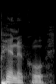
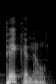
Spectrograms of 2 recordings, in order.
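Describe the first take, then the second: First: The word is said as 'pinnacle' with an n. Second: The word is said as 'pickinal' with a k. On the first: "It's not pinnacle" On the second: "the little kid keep on saying pickinal instead of pinnacle"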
